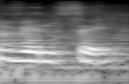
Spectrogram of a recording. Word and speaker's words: Vince: कहते हैं विंस और कुछ लोग कहते हैं विन से ब जो मुझे कहीं से पता चला कहीं स्टोर से या कुछ है वहां पर वो लोग इसकी प्रोनाउंस एशन विन से करते हैं और हम लोग मैंने नॉर्मली बहुत सारी लोगों से सुना तो वो विंस कहते हैं ठीक है तो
